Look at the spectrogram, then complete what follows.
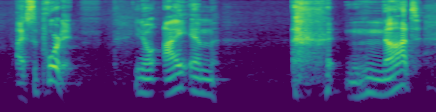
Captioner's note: laughs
